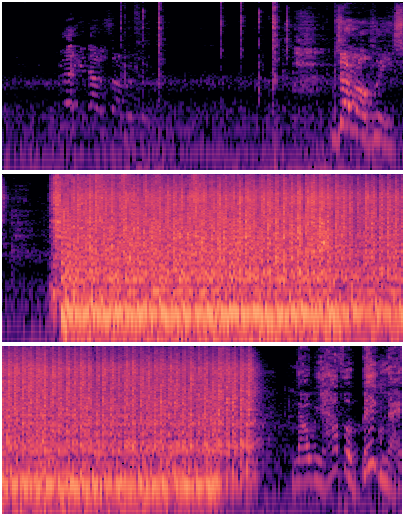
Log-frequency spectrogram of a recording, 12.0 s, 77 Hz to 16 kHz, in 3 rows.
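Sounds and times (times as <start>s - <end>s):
drum roll: 4.5s - 10.7s.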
